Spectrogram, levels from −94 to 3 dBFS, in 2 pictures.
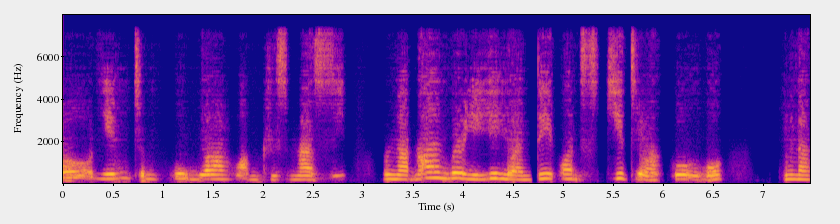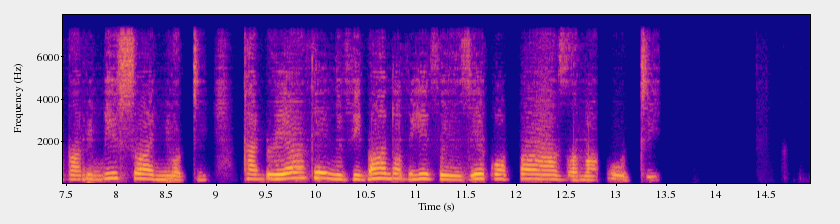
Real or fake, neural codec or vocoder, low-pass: fake; codec, 44.1 kHz, 0.9 kbps, DAC; 7.2 kHz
